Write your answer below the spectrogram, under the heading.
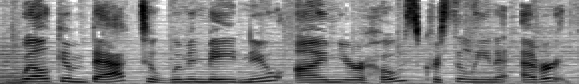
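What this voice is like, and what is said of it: Strained, sick-sounding voice. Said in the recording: “I was losing my voice. ... if it sounds like I'm crying or I'm just a little sick ... it just came out in my voice”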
